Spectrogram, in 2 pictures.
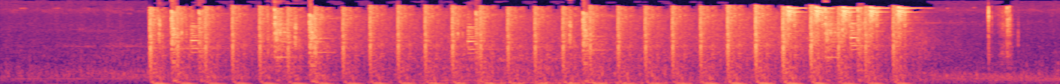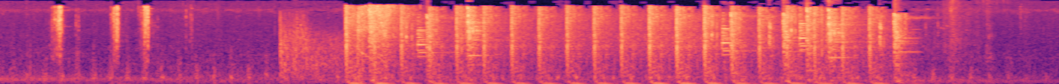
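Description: Rapid bursts of gunfire rattle out.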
